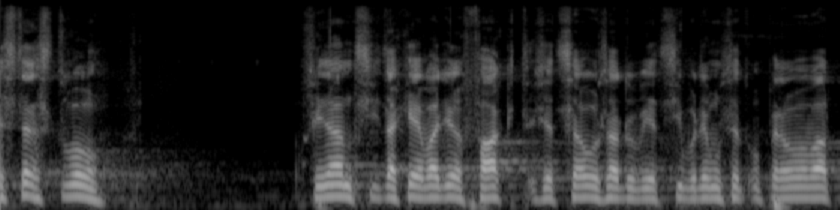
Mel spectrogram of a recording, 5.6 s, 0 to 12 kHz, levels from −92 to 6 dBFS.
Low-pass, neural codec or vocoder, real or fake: 10.8 kHz; none; real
